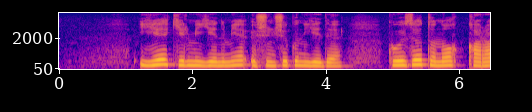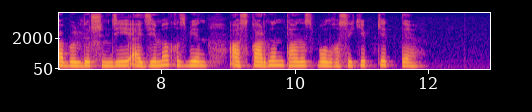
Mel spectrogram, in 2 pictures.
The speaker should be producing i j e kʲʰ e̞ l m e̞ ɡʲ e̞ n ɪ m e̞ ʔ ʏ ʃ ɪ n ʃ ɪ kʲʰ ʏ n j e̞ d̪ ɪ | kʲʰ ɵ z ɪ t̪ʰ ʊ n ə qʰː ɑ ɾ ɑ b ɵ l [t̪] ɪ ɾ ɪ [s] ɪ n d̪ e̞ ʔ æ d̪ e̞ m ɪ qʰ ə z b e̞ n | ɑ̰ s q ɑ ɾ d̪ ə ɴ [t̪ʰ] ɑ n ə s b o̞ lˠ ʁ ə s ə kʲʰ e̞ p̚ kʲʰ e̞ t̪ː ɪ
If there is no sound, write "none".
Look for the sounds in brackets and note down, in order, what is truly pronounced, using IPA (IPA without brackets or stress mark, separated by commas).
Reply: d̪, ʃ, t̪ʰ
